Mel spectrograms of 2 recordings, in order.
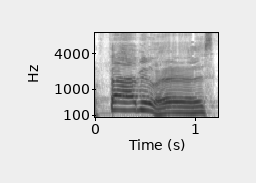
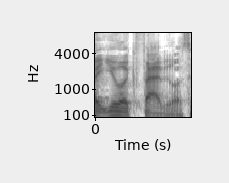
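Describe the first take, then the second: First: Loud, high, drawn-out camp exclamation; jesting. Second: Said in the usual way. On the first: Retold or imitated. Joking with friends while dressed up for a skit, jesting. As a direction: stretch it out big and high, hamming it up. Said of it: "I do it in a jesting manner".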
